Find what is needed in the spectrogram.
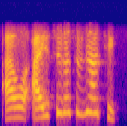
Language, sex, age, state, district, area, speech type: Odia, female, 18-30, Odisha, Jajpur, rural, conversation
